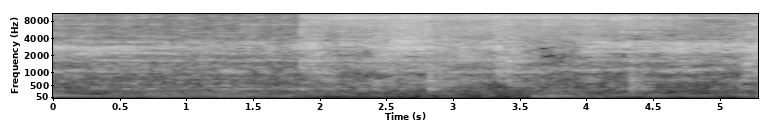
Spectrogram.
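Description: Chopped tomatoes and sliced onions sizzling in hot oil in a pressure cooker while being stirred with a spatula. The sizzle gets louder about two seconds in.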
